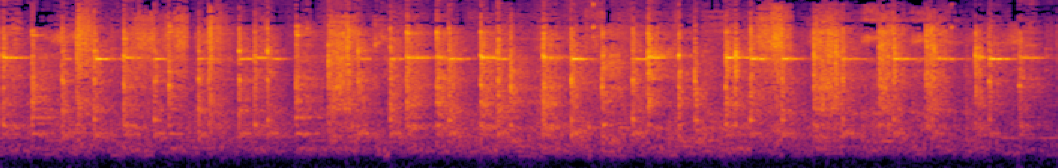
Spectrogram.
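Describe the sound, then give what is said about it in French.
Dense, rhythmic metallic percussion played by a musician striking the Eiffel Tower's metal girders with drum gear, a rapid stream of bright clanging hits with ringing tones, loud, with no voices. “il joue de la Tour Eiffel en fait”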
